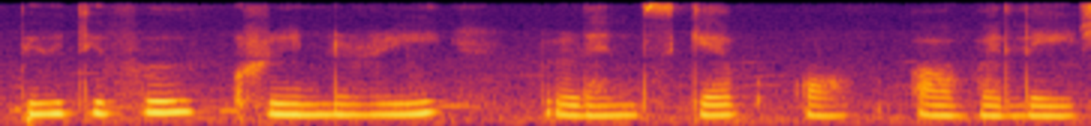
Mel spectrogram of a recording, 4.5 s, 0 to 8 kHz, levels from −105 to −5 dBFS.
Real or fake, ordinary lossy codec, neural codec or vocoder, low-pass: real; none; none; 7.2 kHz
